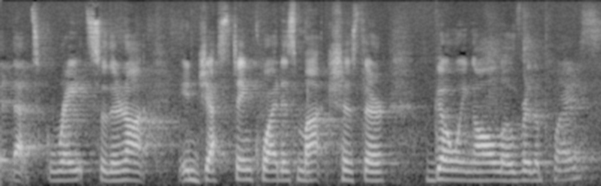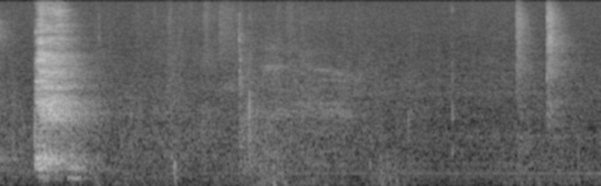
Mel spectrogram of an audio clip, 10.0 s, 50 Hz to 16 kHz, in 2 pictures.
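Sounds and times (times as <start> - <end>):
person coughing: 5.3 - 5.9.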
